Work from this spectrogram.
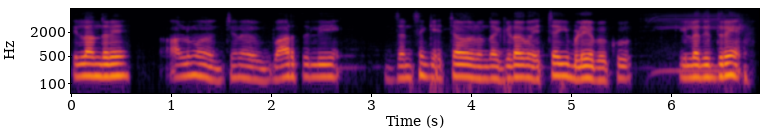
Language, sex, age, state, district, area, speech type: Kannada, male, 18-30, Karnataka, Koppal, rural, spontaneous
